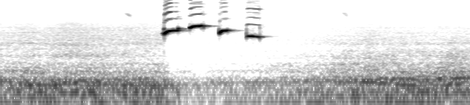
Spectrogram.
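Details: Orange-headed thrush pacingan song: four clear, pure whistled notes in quick succession, the first rising, the middle one higher and level, the last dropping, over a steady low hum.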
